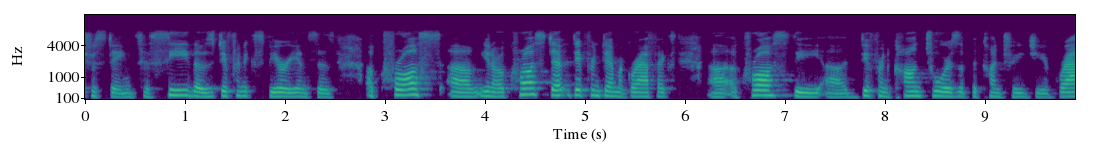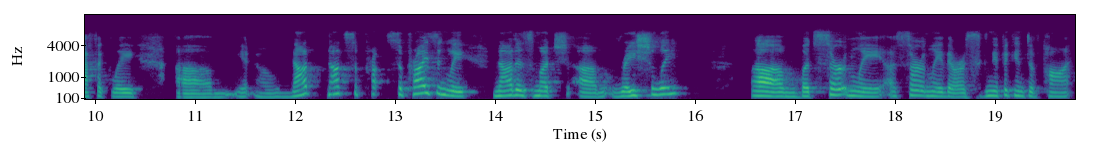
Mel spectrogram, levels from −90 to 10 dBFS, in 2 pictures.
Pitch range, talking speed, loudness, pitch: 170-220 Hz, 135 wpm, -29 LUFS, 185 Hz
